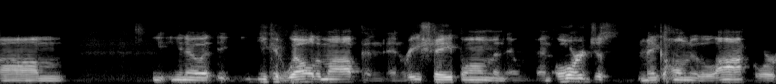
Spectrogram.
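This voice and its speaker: A man with an American accent speaks at a moderate pace in a medium pitch. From Virginia, US. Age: 50s. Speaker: gunsmith and lock maker. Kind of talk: interview. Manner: halting, many repeated words.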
